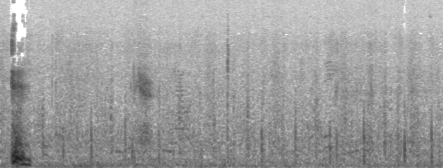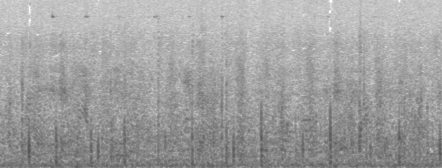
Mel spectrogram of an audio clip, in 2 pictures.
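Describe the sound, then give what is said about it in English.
Footsteps of someone walking: a steady, even rhythm of soft, many steps that continues throughout after a single louder knock right at the start. “So, yeah, here I am, walking again.”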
